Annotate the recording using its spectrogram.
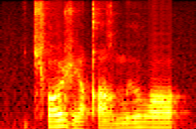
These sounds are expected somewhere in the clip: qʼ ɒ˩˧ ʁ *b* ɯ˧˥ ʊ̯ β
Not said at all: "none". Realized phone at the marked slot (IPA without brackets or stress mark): m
